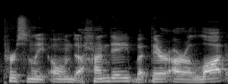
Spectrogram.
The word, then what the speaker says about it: Hyundai: Some people pronounce this wrong. My understanding is that the pronunciation is Hyundai.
